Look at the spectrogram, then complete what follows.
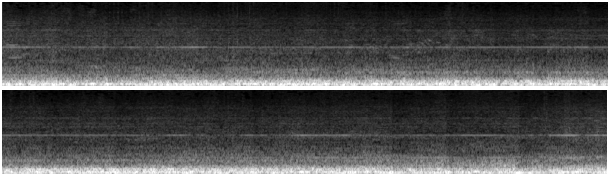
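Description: Small passenger plane's engines running, heard from inside the cabin as a steady low rumble with a faint steady high whine above it.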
